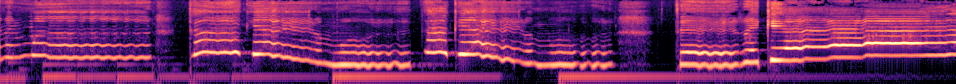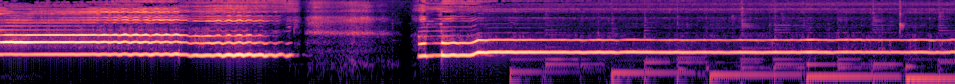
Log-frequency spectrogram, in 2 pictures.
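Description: A woman's voice singing wordlessly over a nylon-string classical guitar: long downward slides in pitch, then a long held note with vibrato. After a brief drop to near silence she takes up another long held note while the guitar picks low notes beneath it.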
